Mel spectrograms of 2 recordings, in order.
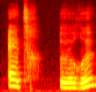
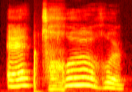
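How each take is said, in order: First: The two words are said with a break. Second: The tr sound links into the next vowel. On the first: The speaker calls it wrong. "So we don't say" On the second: The speaker calls it right. "we say"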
